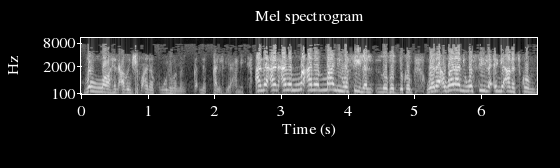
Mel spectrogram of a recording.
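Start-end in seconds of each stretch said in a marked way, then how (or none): 2.6-6.8 high, loud urgent plea; earnest raised appeal; raised pleading. Real, not acted. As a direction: plead with them, voice lifted and pushed. Emotional plea to Shia viewers.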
